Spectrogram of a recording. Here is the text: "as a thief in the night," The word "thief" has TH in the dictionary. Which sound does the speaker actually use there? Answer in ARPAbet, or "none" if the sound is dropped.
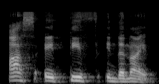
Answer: T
